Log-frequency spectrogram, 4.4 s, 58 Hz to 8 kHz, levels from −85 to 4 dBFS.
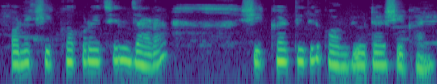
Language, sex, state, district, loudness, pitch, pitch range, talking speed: Bengali, female, West Bengal, Dakshin Dinajpur, -27 LUFS, 200 Hz, 180-220 Hz, 110 wpm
